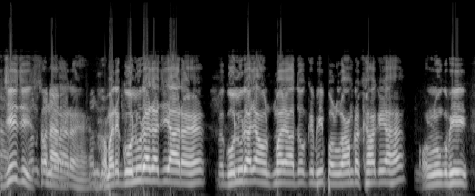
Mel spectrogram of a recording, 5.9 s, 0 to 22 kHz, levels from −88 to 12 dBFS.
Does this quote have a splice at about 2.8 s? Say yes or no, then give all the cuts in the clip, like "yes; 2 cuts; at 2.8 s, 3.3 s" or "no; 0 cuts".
yes; 1 cut; at 2.8 s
